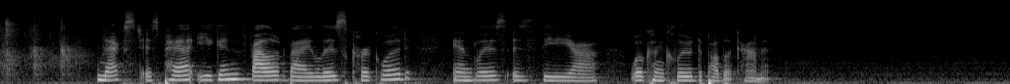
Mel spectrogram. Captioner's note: applause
